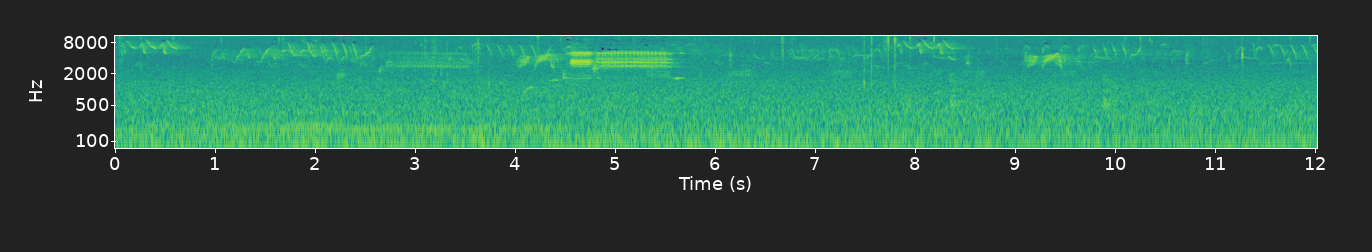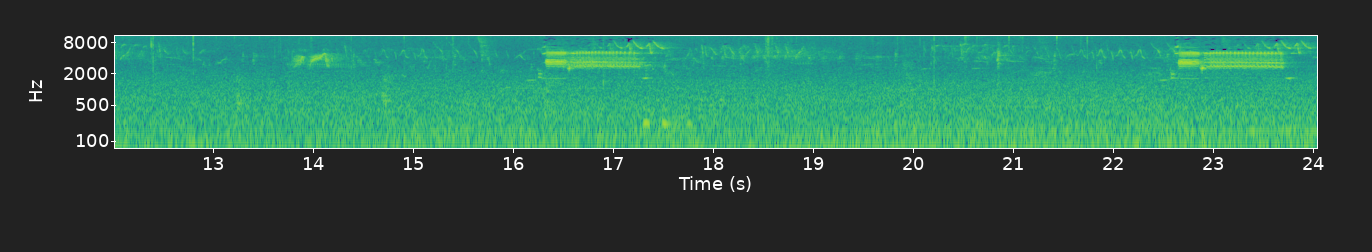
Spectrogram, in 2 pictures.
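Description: Wild birds calling in the surrounding woods: scattered short high chirps, and a louder short call heard three times, about four seconds in, about sixteen seconds in and near the end, over steady outdoor background noise.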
